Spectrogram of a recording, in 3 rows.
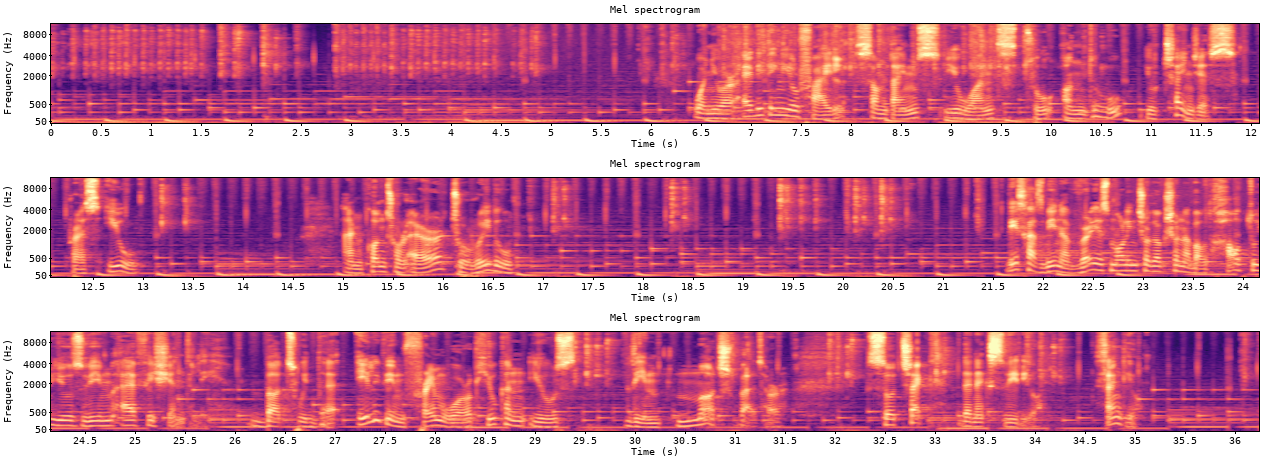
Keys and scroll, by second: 0.2 ctrl+e, 0.4 ctrl+e, 0.5 ctrl+e, 0.7 ctrl+e, 0.9 ctrl+e, 1.0 ctrl+e, 1.2 ctrl+e, 1.3 ctrl+e, 1.6 ctrl+w, 2.1 h, 2.8 ctrl+y, 2.9 ctrl+y, 3.1 ctrl+y, 3.2 ctrl+y, 3.3 ctrl+e, 3.5 ctrl+e, 3.7 ctrl+e, 3.9 ctrl+e, 4.0 ctrl+e, 4.2 ctrl+e, 4.4 ctrl+e, 4.6 ctrl+e, 6.1 Return, 6.1-10.7 typing, 13.1 u, 17.0 ctrl+r, 18.2 ctrl+r, 19.3 u, 19.5 u, 20.0 ctrl+r, 20.3 ctrl+r, 21.3 typing, 29.4 ctrl+f, 30.4-31.3 typing, 31.9 ctrl+f, 32.6-35.1 typing.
